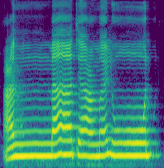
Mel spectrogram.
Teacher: واو مدہ ہے، 2 حرکات کے برابر اس کی ادائیگی رکھیے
